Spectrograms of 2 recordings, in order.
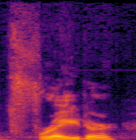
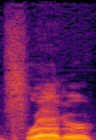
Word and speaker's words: Frater: the united states and i think he pronounces his last name freighter rather than freder just looking at this new uh so i'm actually using my tools here and jonathan frater because it says freighter like a freight train so i'm thinking i've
